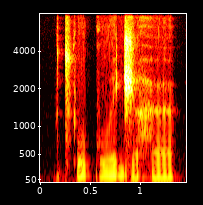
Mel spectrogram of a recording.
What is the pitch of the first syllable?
falling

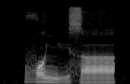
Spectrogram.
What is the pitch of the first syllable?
high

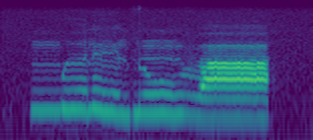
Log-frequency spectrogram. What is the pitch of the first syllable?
high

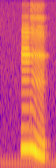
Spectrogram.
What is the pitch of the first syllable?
falling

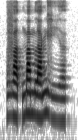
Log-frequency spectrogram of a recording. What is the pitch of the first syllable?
low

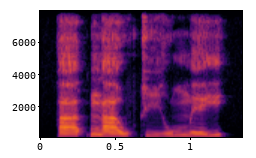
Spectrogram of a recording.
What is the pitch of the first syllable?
rising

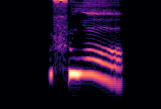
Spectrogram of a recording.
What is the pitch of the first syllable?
falling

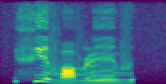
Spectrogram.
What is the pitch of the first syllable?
falling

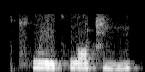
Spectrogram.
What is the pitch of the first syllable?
low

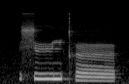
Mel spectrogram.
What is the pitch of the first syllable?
high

